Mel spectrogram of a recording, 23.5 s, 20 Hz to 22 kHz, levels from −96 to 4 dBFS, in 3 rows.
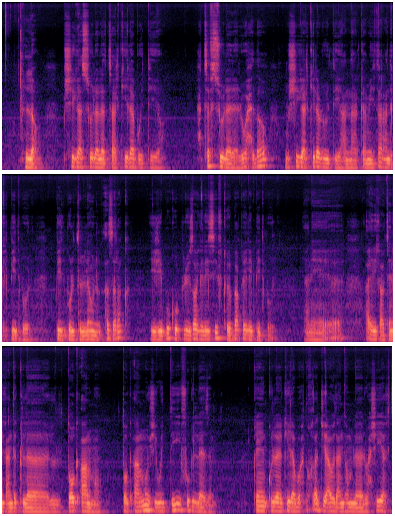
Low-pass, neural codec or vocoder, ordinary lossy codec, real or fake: none; none; none; real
